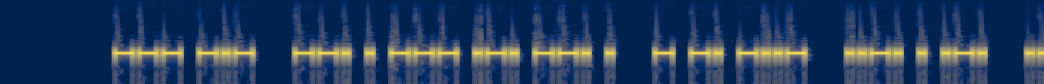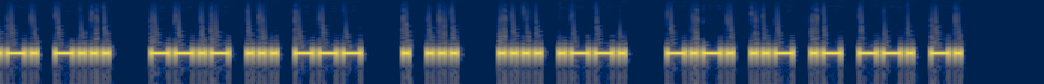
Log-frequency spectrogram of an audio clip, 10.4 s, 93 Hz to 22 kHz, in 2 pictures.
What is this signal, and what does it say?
Morse code, heard as a keyed tone, about 42 wpm, 700 Hz. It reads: OK GEORGE TNX FER FB QSO ES HP CUAGN
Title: K1USN SST QSO Practice 40wpm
